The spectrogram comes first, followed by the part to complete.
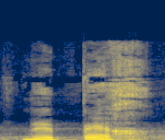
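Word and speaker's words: נפש: Pero la palabra hebrea es muy importante porque es la palabra nepesh con sh al final. Nep. En el hebreo se pronuncia eh la sh con j. Entonces la pronunciación hebrea es nepej.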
